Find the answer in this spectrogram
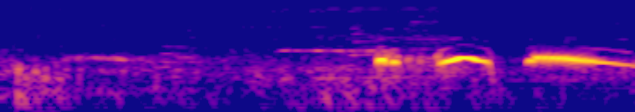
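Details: Home-kept spotted dove, recovered from a gunshot wound that broke its wing, singing in full voice: faint murmurs, then a clipped note, a rising-falling coo and a long sliding, descending coo.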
